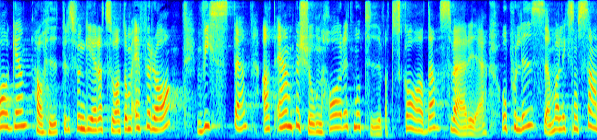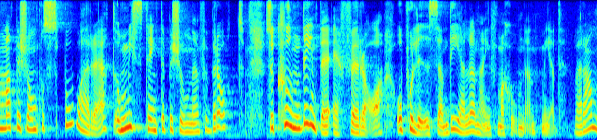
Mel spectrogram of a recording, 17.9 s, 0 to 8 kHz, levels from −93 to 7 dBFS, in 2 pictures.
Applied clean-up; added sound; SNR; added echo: none; none; none; none.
